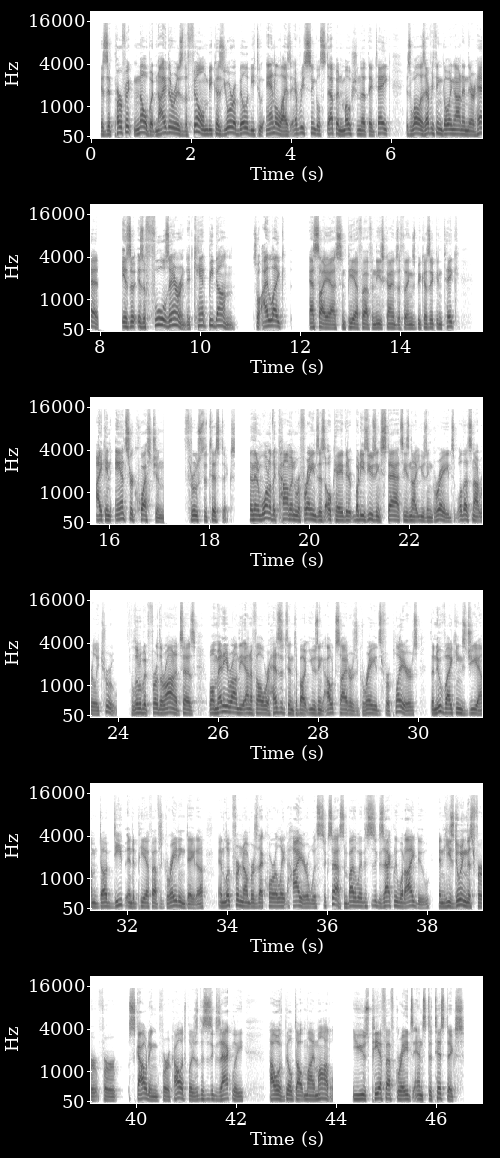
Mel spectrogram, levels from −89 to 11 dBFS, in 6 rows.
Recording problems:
none

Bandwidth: 15 kHz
